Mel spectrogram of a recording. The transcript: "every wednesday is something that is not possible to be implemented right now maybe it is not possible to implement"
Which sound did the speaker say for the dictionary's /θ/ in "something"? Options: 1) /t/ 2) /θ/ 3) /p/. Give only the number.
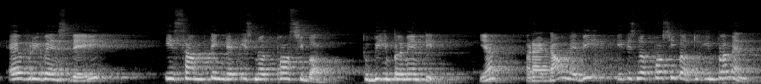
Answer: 1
